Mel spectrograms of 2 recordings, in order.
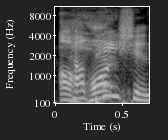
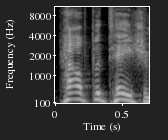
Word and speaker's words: palpitation: Palpation. A heart palpitation. Is that's Yeah, what that's right. I said heart palpitation.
